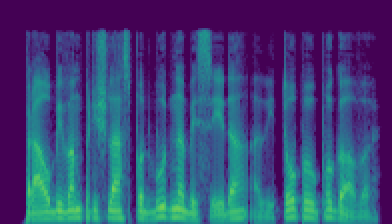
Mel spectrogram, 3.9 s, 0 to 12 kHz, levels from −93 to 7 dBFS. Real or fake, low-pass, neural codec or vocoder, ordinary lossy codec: fake; 7.2 kHz; codec, 16 kHz, 0.9 kbps, LongCat-Audio-Codec; none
